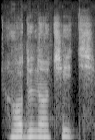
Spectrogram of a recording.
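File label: "hodnotiť", Slovak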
